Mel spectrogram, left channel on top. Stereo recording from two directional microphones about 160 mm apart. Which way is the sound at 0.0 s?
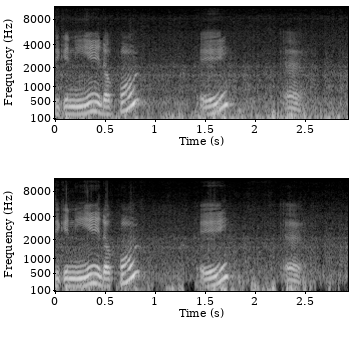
15° right (ahead or behind).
